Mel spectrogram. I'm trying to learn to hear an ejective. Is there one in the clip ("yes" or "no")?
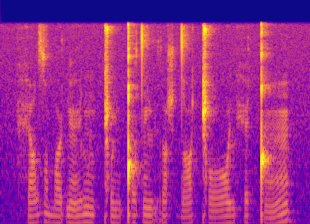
no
